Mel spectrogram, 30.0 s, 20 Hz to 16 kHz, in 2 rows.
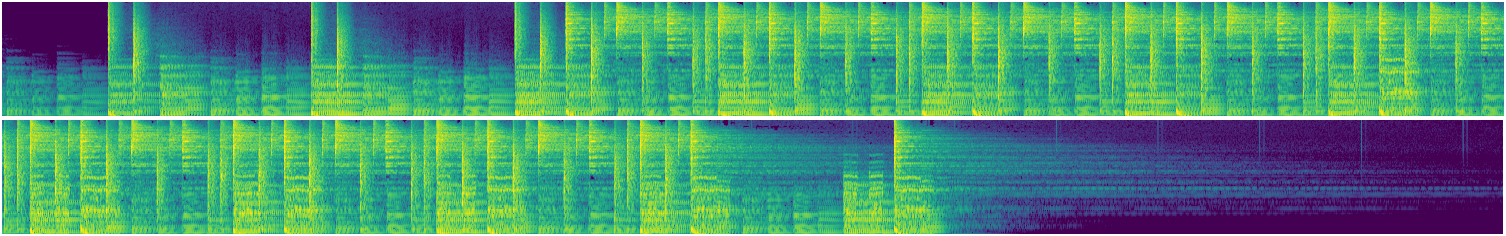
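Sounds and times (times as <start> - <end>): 
distortion: 1.1 - 24.8.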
